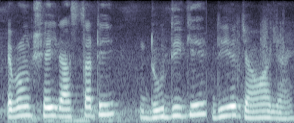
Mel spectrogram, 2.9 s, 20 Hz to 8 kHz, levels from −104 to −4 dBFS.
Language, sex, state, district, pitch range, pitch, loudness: Bengali, male, West Bengal, Malda, 165-215 Hz, 200 Hz, -15 LUFS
